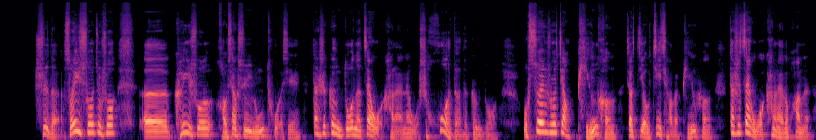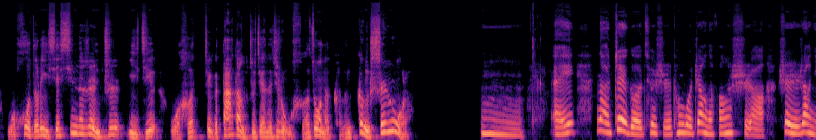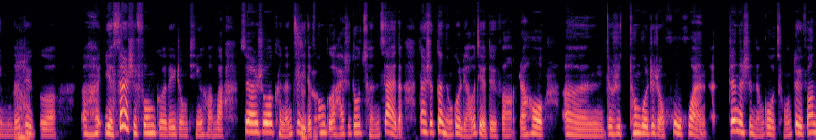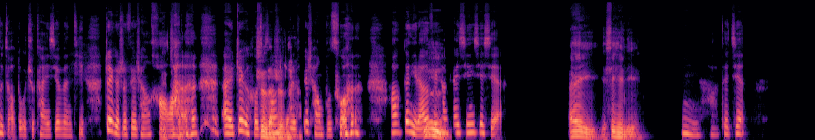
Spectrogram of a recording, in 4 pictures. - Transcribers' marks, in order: teeth sucking; chuckle; laugh; other background noise; laughing while speaking: "的"; laugh
- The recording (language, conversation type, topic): Chinese, podcast, 合作时你如何平衡个人风格？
